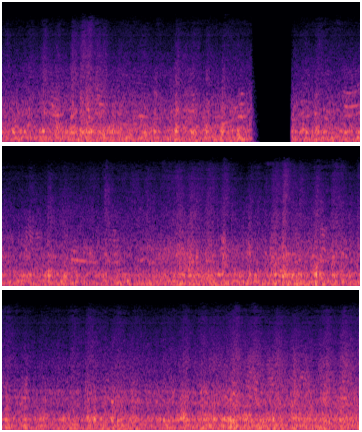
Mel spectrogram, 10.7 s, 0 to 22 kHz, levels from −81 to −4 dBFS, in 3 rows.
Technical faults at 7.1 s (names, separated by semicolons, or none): none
